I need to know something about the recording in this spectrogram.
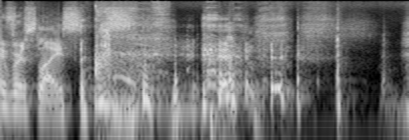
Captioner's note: laughter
